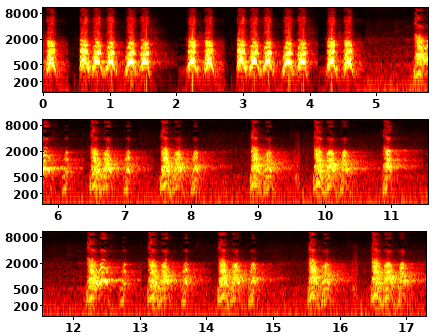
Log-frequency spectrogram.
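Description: Dog barking: quick bursts of three or four barks in a row for the first few seconds, then single barks about one a second from about five seconds in.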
